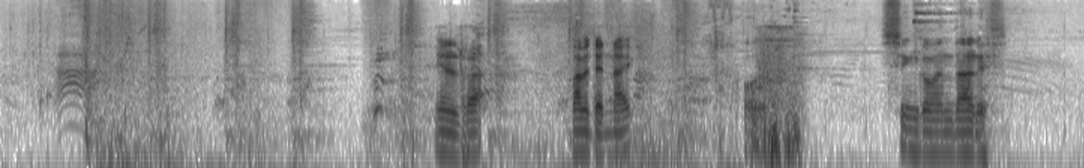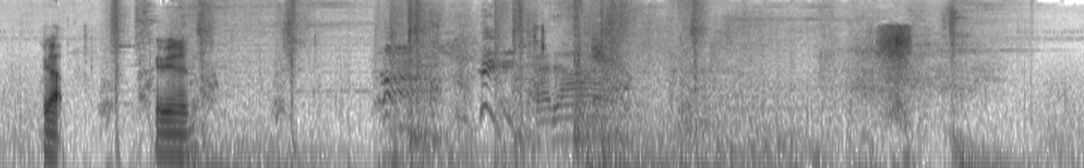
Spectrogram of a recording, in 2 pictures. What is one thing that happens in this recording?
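Game sound effects of clashing weapons and magic blasts ring out.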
